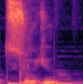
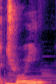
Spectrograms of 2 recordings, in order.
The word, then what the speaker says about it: Tzuyu: se escribe T-Z-U-Y-U, yo siempre lo había pronunciado Tsuyu, resulta que se pronuncia Chui,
